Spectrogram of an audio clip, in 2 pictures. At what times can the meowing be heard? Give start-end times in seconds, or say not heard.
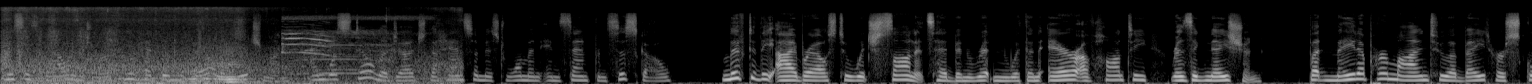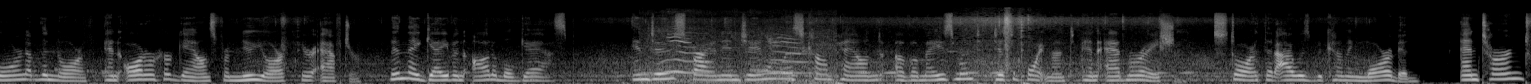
2.8-4.3, 15.8-16.6, 21.7-23.7.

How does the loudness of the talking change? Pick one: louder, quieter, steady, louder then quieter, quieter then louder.
louder.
